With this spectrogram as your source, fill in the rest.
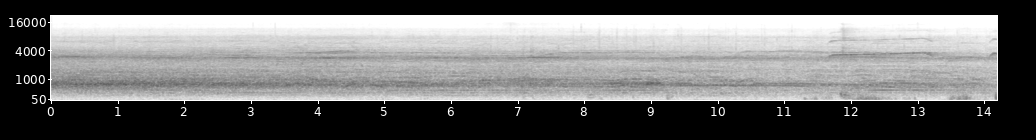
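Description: A large crowd cheers and shouts in a big echoing arena, slowly quieting down.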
